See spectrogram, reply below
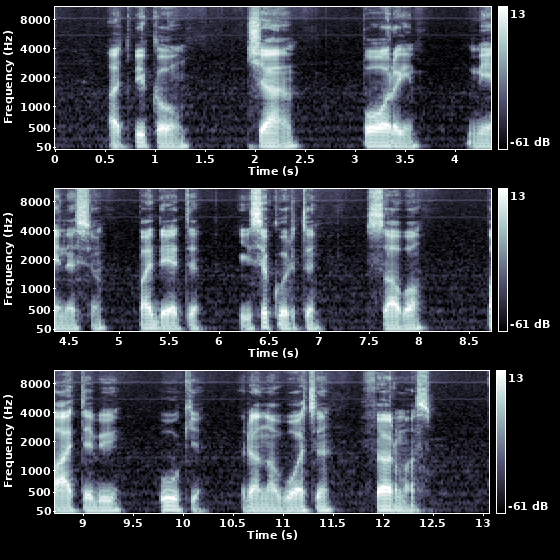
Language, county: Lithuanian, Telšiai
